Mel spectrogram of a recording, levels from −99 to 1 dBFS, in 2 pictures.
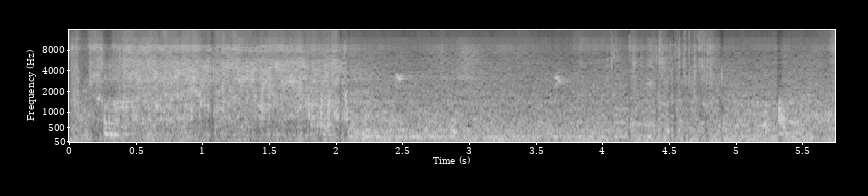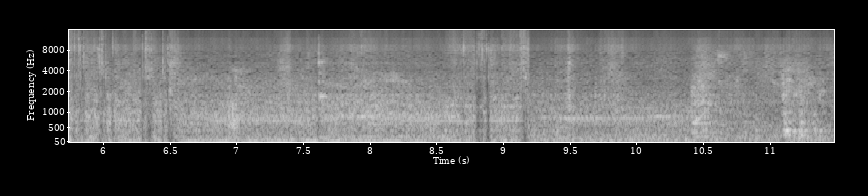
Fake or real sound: fake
